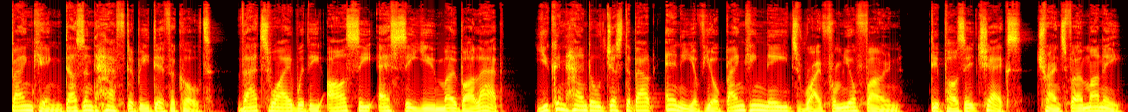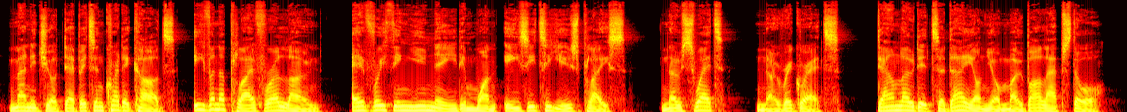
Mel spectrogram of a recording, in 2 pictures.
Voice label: Professional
